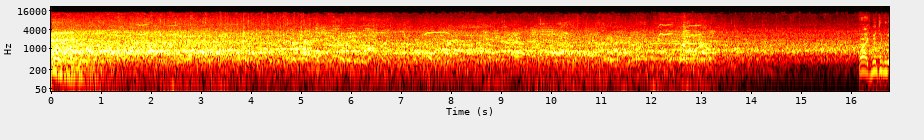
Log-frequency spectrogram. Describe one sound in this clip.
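A large crowd cheers and shouts in a big echoing arena.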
